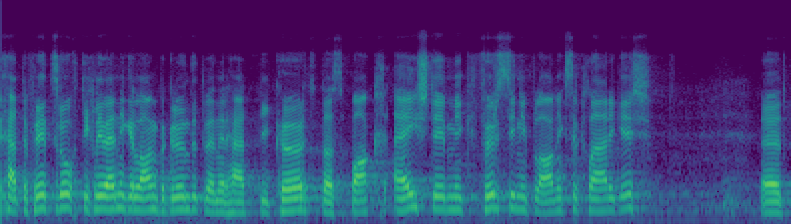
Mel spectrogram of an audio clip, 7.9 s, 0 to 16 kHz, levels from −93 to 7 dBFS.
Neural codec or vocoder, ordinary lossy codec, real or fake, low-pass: none; Opus, 32 kbps; real; 7.2 kHz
